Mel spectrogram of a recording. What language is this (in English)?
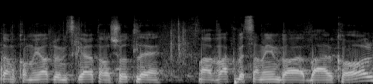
Hebrew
